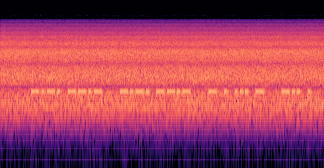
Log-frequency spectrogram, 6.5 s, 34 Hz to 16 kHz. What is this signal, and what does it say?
Morse code, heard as a keyed tone, machine-sent, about 23 wpm, 560 Hz, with radio static and room echo. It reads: CQ CQ TEST DE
